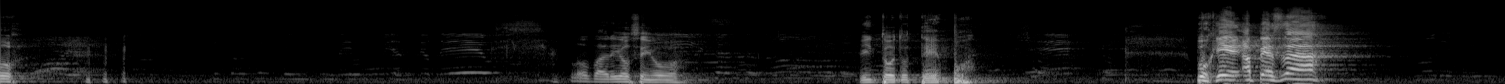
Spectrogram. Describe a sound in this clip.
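A man reads aloud and preaches through a microphone, sometimes raising his voice.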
